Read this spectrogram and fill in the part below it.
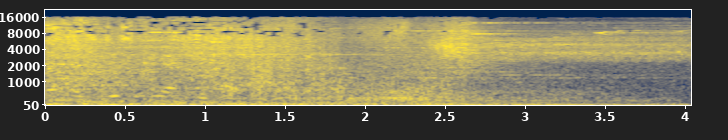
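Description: A triumphant game fanfare rings out.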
